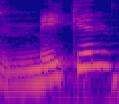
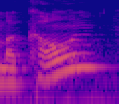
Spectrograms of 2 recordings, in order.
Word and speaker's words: Macon: Macon? It's like bacon, but with an M. Macon?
